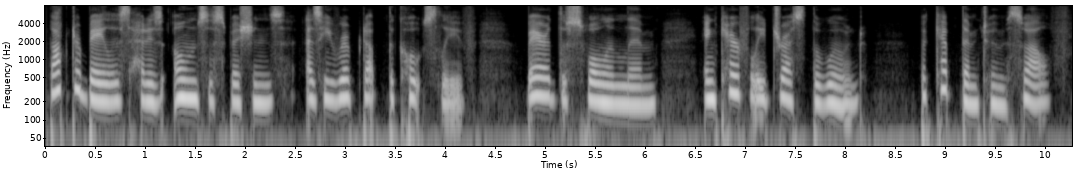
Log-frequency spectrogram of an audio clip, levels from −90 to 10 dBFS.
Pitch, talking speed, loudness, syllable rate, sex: 210 Hz, 160 wpm, -18 LUFS, 4.6 syllables/s, female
